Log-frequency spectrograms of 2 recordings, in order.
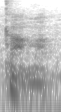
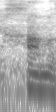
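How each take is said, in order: First: The word begins with a hard k sound. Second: The word begins with a breathy kh sound. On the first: The speaker calls it wrong. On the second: The speaker calls it right.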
